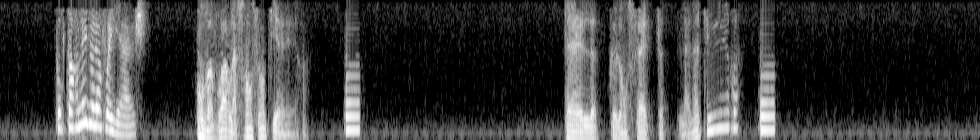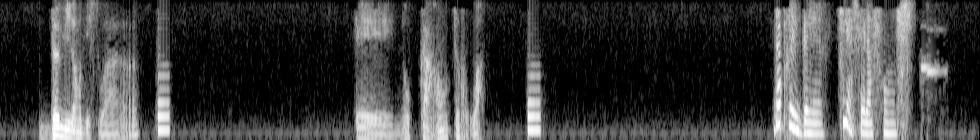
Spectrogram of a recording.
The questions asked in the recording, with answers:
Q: D'après Hubert, qui a fait la France?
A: La nature, 2000 ans d'histoire et 40 rois.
